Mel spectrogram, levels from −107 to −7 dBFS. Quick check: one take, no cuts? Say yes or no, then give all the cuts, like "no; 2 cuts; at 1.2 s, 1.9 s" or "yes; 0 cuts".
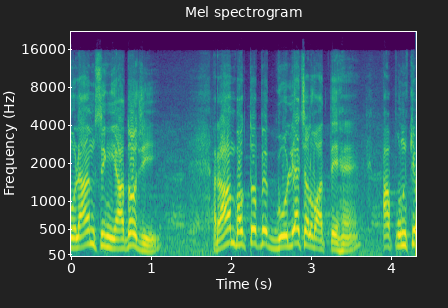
yes; 0 cuts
